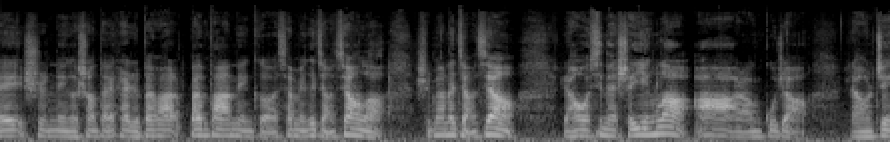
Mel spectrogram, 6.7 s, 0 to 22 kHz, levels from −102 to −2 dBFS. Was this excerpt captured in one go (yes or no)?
yes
